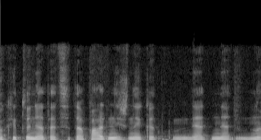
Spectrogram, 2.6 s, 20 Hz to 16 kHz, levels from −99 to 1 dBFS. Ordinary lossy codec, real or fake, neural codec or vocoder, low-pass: AAC, 64 kbps; real; none; 10.8 kHz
